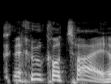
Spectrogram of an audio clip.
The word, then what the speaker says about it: Bechukotai: Okay, so today we are in Bechukotai. Have I pronounced that right, Nehemiah? – You sure did.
